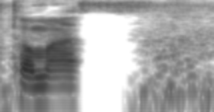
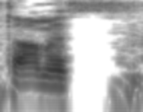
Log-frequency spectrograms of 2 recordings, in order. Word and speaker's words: Thomas: You know, it also rhymes with my name because the way I pronounced it when I came here, Thomas, instead of Thomas, because I had a French accent.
